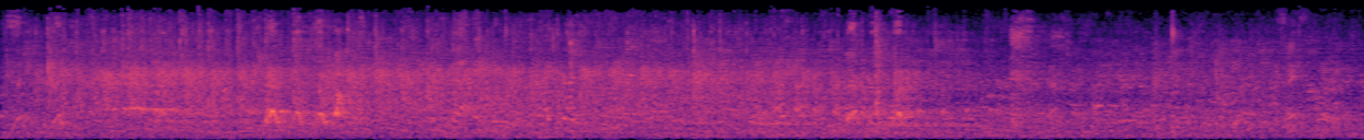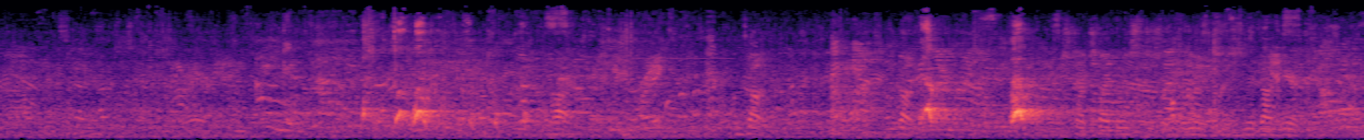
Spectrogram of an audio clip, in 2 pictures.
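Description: A crowd murmurs steadily in a large indoor hall.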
